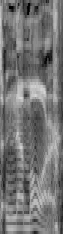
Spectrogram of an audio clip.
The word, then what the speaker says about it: Namor: It's pronounced Namor.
